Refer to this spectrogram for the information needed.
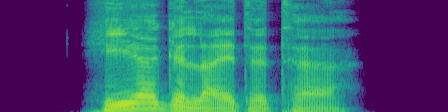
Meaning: inflection of hergeleitet: 1. strong/mixed nominative masculine singular 2. strong genitive/dative feminine singular 3. strong genitive plural
- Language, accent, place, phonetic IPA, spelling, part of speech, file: German, Germany, Berlin, [ˈheːɐ̯ɡəˌlaɪ̯tətɐ], hergeleiteter, adjective, De-hergeleiteter.ogg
